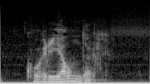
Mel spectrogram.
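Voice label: "koriander", Dutch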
